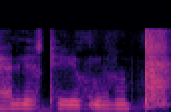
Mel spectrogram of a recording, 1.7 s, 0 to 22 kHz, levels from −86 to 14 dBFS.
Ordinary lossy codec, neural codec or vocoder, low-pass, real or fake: none; codec, 16 kHz in and 24 kHz out, 0.6 kbps, FireRedTTS-2 codec; 7.2 kHz; fake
